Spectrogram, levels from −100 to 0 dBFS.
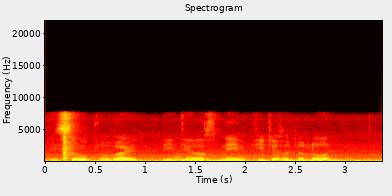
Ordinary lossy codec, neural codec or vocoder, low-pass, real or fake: none; none; none; real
